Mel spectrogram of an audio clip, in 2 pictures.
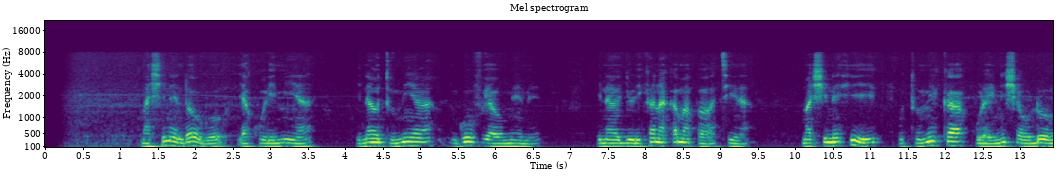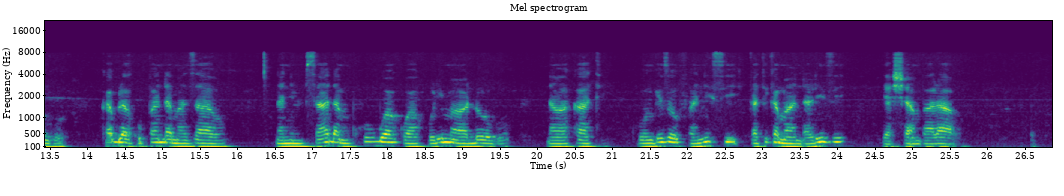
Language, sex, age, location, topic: Swahili, male, 25-35, Dar es Salaam, agriculture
